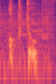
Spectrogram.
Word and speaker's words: OxT: chanté par Octo. – Ça s'écrit O-X-T.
